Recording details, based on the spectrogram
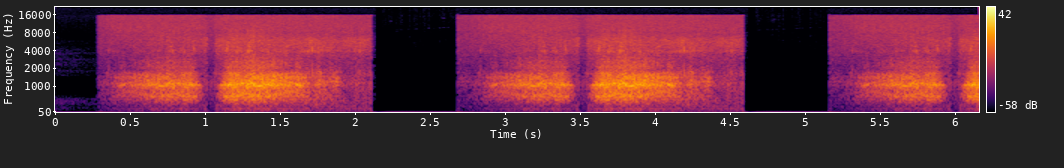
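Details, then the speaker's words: Bronchial breath sounds on chest auscultation: loud, harsh hollow breath sounds with a clear pause between inspiration and expiration and no crackles, heard to decide between alveolar fluid and alveolar collapse. "So let's hear again our sound and see whether these bronchial breath sounds are due to alveolar fluid or alveolar collapse."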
